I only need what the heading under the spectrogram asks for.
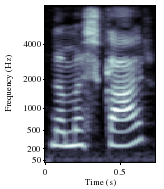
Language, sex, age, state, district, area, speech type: Hindi, female, 60+, Madhya Pradesh, Bhopal, urban, spontaneous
